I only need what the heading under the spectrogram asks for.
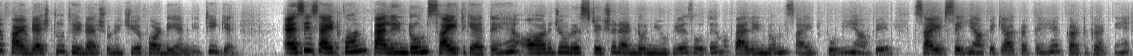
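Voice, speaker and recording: Woman teacher, high voice, studio lecture, asks and answers own questions, checks in often. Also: fairly bright tone, slight background noise, poor audio. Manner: explains step by step, asks questions then answers them, frequent "ठीक है" check-ins. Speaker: biology teacher. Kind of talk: virtual classroom lecture. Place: studio classroom.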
